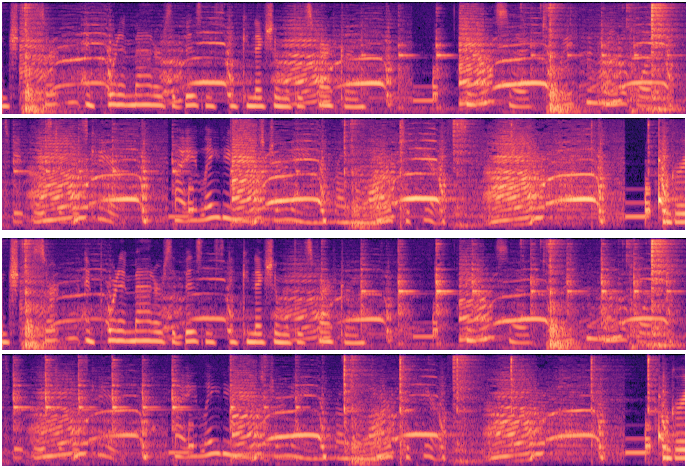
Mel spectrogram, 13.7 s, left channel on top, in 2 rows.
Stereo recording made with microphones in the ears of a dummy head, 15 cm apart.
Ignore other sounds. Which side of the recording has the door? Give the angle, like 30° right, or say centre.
centre.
